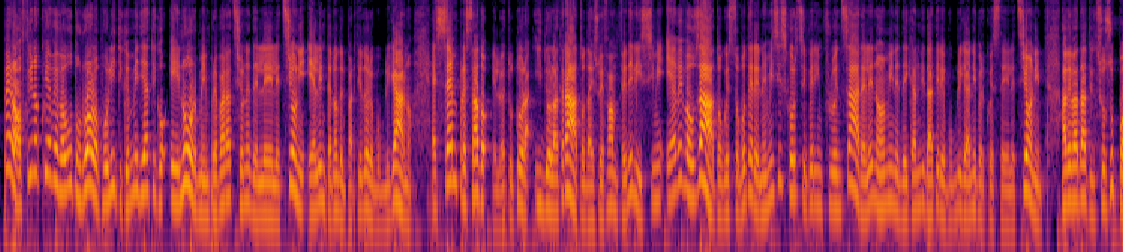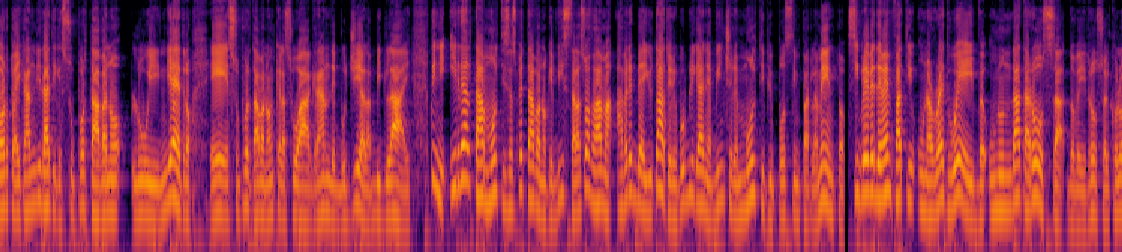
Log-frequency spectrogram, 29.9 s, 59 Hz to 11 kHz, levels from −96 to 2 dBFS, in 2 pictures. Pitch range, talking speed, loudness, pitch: 130-180 Hz, 215 wpm, -24 LUFS, 150 Hz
